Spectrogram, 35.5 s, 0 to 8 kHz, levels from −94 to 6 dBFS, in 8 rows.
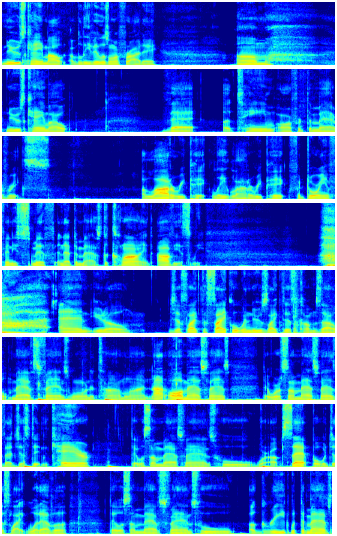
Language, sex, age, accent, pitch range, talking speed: English, male, 30-49, American, 85-105 Hz, 150 wpm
